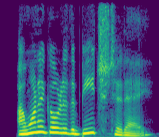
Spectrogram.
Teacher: The small words like to, the, and today are less stressed.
